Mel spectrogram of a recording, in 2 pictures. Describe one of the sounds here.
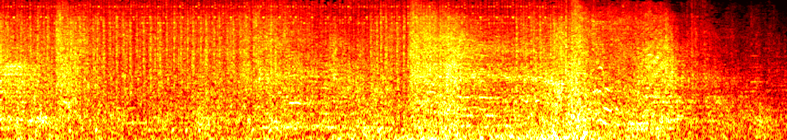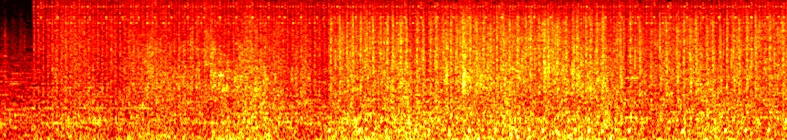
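A monstrous creature roars and shrieks.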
